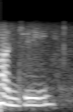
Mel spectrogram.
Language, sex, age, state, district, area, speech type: Punjabi, female, 18-30, Punjab, Tarn Taran, rural, conversation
